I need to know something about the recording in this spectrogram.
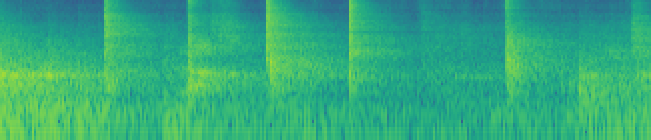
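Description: Sharp claps ring out in an echoing hall.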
